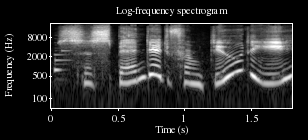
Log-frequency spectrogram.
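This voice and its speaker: A woman voicing a tiny, chatty, curious fairy-like girl companion in a video game, expressive and cutesy. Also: very high voice, slow pace, slight background noise, full character voice. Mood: puzzled. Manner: expressive, cutesy, refers to self by name.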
